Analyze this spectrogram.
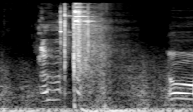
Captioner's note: groan; gunshot sound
